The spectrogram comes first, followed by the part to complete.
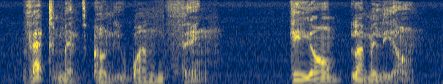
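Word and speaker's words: Guillaume Le Million: Guillaume la Million. If it doesn't rhyme, you're not pronouncing it right. Guillaume la Mignon.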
